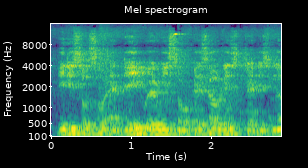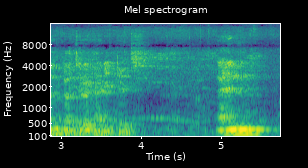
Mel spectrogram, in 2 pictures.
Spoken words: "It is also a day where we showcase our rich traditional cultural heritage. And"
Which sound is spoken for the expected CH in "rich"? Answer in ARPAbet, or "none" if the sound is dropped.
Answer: S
